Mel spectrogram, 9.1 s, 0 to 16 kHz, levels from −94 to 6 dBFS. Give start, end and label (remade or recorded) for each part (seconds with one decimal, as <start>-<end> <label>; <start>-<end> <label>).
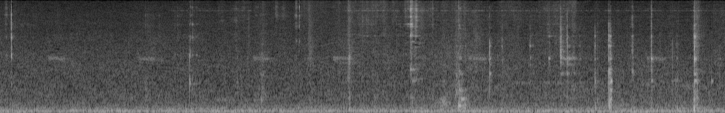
0.0-2.1 recorded; 2.1-3.2 remade; 3.2-4.3 recorded; 4.3-9.1 remade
